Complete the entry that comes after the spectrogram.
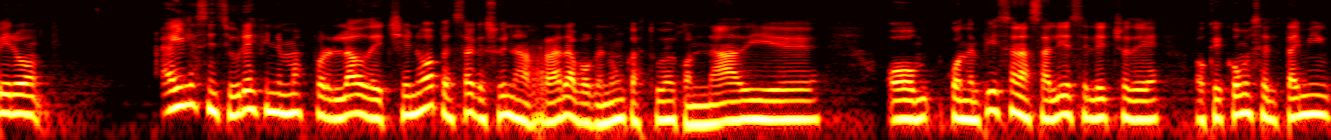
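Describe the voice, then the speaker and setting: Rather brisk speech comes through on a very clean recording with complete background silence. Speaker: podcast co-host. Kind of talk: casual chat. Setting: small bedroom studio. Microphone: new individual microphone.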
